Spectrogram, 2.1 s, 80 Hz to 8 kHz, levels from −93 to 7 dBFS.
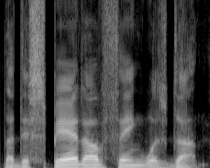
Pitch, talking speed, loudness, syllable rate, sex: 110 Hz, 170 wpm, -17 LUFS, 4.0 syllables/s, male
